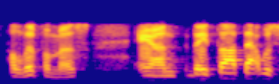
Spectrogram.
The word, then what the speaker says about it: Polyphemus: Some people pronounce it Polyphemus, but I believe it's Polyphemus.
